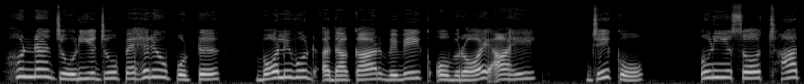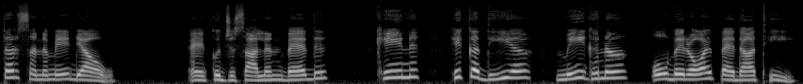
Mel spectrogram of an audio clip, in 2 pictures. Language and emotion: Sindhi, neutral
